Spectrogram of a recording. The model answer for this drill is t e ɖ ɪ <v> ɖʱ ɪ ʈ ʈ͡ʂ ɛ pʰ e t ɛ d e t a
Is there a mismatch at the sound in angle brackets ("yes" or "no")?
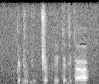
no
